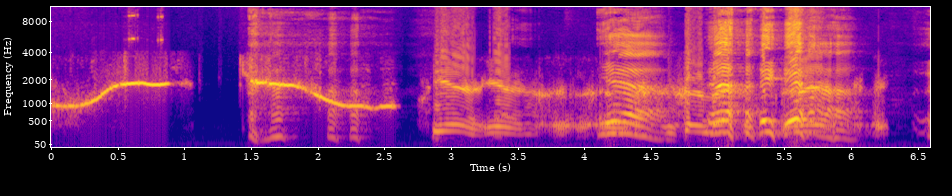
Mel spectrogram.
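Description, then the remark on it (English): A person whistles a short melodic phrase, a steady rising note and then a long gliding descent, clear, followed by voices and chuckling. “They had me doing them with whistles first.”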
